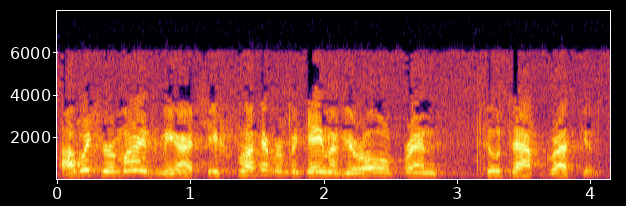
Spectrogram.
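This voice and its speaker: A man's voice: sits high, brisk, very noisy. A man playing a tavern customer in a 1940s radio comedy, easily amused. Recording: muffled 1940 radio recording with laughing audience.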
